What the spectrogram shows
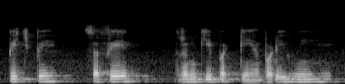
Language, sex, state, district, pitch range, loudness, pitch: Hindi, male, Uttar Pradesh, Lalitpur, 120-130 Hz, -19 LUFS, 125 Hz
